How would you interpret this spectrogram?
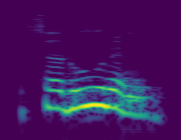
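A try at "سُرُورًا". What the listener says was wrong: तो सीन पे पेश है ना, तो सुरूरा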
